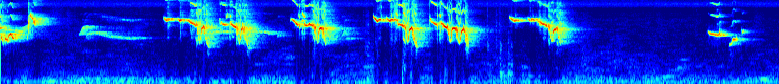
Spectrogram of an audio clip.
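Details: White-rumped shama singing in the morning to prompt rival birds to respond: a series of loud, descending, scratchy phrases repeated about every second, then a quiet pause and a short whistle.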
